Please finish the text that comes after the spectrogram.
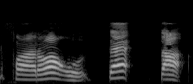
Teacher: फ़इज़ा फ़रग़ता, रा को पुर पढ़ेंगे और गईन गले के ऊपर वाले, सबसे ऊपर वाले हिस्से से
